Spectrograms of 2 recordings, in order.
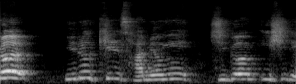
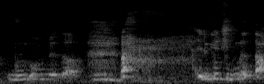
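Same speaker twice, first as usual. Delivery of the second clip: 1 acted weeping; 3 semitones higher, 10 dB quieter than usual. Preacher acts weeping Hagar.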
